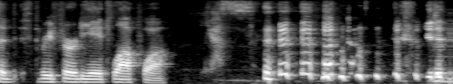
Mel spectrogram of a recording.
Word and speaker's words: Lapua: just pronounced it 338th lapwas yes you did not call it 338th lapua and for those that are watching yes the correct pronunciation is lapwa not uh lapua the other one i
